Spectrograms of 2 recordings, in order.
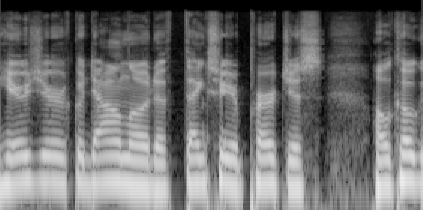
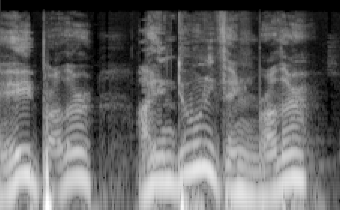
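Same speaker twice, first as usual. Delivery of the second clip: breezy, offhand, casual, innocent-sounding delivery. Imagining Hogan brushing off a complaint, Hulk Hogan impression. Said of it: "I can only imagine Hogan, like, just being like".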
